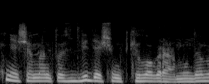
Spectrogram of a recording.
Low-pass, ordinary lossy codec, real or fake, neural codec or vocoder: 7.2 kHz; Opus, 16 kbps; real; none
